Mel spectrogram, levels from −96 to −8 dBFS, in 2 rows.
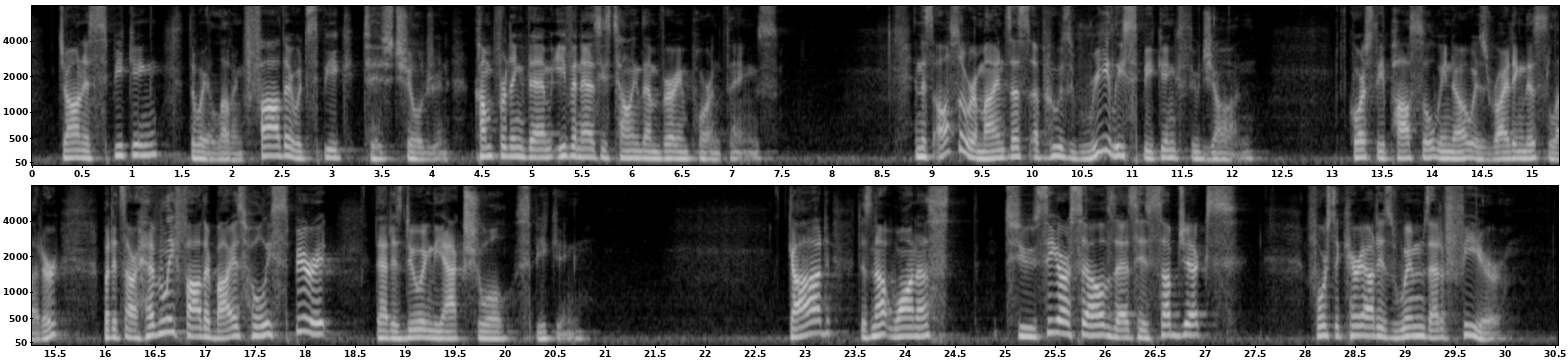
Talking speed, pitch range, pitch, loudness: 155 wpm, 125-170 Hz, 135 Hz, -32 LUFS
